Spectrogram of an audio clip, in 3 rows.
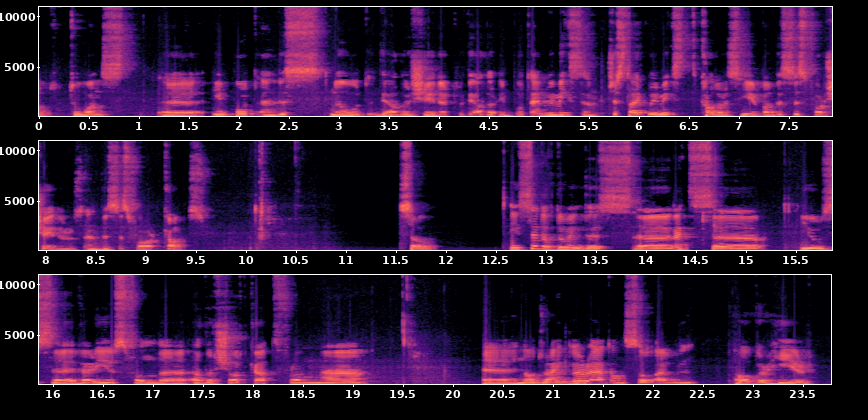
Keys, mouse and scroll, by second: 2.6 middle click, 6.0 middle click, 7.4 middle click, 8.3 middle click, 12.6 middle click, 13.6 click, 15.0 middle click, 15.8 middle click, 16.2 middle click, 16.5 middle click, 17.4 click, 18.4 middle click, 19.2 middle click, 19.6 middle click, 20.6 click, 22.7-23.7 drag.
